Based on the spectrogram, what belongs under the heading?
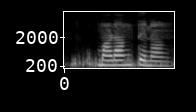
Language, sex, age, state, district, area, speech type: Santali, female, 18-30, West Bengal, Purba Bardhaman, rural, read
